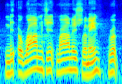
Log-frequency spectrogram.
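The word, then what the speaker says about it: Romijn: It's spelled weird. Yeah. It's not spelled. She used to be Rebecca Romaine Stamos because she was married to John. It's not spelled like the lettuce.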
